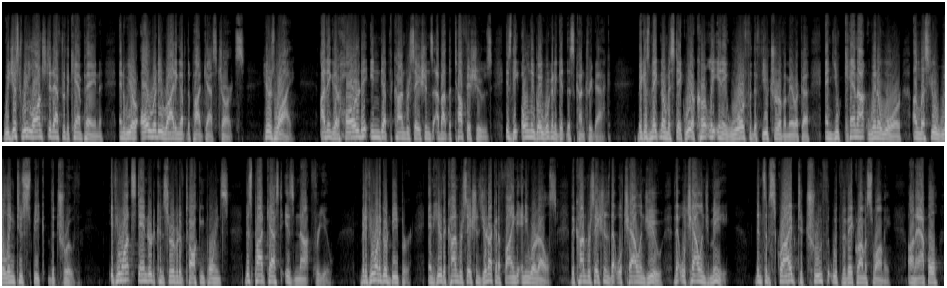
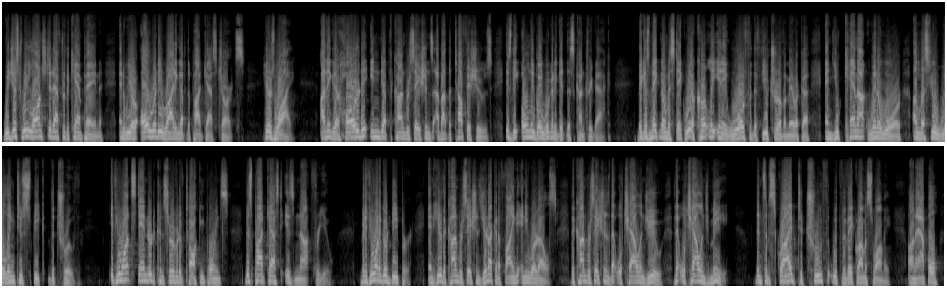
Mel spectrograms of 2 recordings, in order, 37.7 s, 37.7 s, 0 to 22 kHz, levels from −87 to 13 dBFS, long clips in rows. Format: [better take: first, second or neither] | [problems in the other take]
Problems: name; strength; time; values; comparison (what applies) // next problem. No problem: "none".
neither | distortion; heavy; 11% of the sound clipped; the same in both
